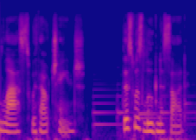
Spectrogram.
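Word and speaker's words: Lughnasadh: This was Lubnasad, pronounced Lunasa, the festival of the first fruits, held around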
